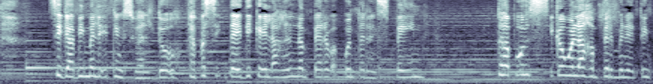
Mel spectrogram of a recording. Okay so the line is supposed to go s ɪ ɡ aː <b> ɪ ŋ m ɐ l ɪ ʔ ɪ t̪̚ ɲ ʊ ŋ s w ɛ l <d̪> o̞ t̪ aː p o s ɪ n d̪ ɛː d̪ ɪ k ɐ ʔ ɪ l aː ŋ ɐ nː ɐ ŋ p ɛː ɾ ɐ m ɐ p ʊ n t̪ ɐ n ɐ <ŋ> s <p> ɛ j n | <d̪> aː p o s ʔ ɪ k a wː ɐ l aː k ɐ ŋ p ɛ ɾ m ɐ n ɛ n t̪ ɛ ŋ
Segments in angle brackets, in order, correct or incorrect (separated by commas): correct, correct, correct, correct, incorrect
